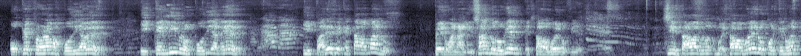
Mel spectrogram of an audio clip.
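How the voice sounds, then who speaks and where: A pastor from Honduras preaching a sermon in a church, colloquial and mocking, acting out quoted dialogue. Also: male voice, high voice. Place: church hall. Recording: echoey church, dull lo-fi sound.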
